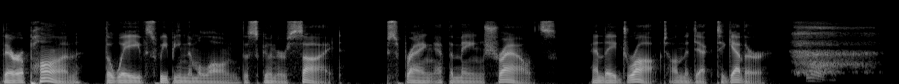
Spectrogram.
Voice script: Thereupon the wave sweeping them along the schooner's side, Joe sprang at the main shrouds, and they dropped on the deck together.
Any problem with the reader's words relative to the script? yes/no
yes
